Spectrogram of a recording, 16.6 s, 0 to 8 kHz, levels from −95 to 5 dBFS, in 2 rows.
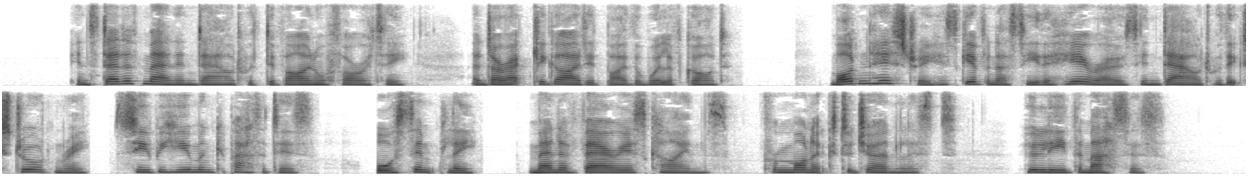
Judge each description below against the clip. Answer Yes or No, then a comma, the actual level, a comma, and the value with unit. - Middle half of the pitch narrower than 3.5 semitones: Yes, narrow, 2.4 semitones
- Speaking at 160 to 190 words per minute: No, average, 150 wpm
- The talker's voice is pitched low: No, high, 190 Hz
